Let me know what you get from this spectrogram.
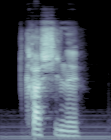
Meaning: to spit, drizzle
- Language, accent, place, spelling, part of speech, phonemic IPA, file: French, France, Lyon, crachiner, verb, /kʁa.ʃi.ne/, LL-Q150 (fra)-crachiner.wav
